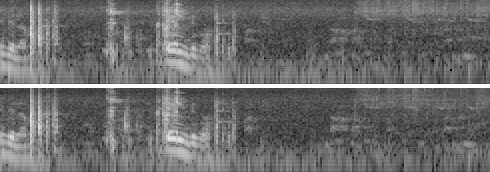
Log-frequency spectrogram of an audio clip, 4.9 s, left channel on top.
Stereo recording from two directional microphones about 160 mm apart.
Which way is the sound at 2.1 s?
20° right (ahead or behind).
